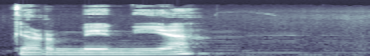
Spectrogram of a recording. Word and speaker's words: Germania: As you can see, the blue little country in Germania. Almost would pronounce it like Germany, but it would be wrong.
